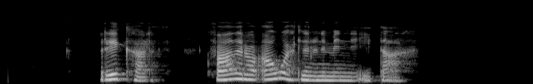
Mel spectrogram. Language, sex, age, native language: Icelandic, female, 40-49, Icelandic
